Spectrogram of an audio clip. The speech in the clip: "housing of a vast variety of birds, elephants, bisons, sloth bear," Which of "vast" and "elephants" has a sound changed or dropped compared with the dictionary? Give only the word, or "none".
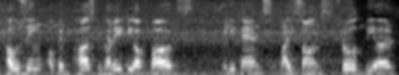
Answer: vast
